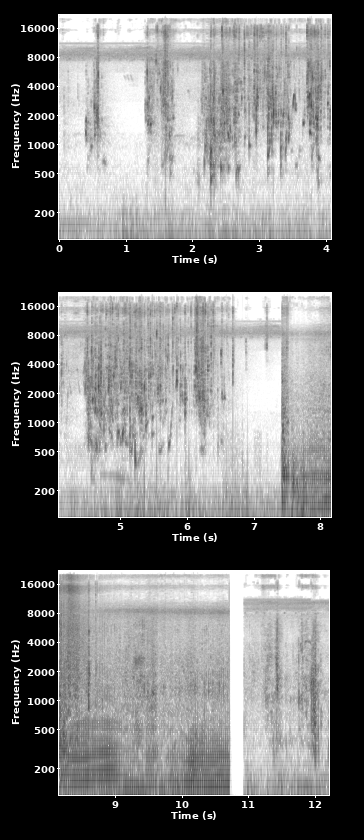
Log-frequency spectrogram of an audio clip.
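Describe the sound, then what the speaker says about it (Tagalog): A small stream of water trickles and flows steadily close by on farmland in Bulacan, with a broader rush of water rising louder near the end. "Mga ganitong batis, pwede itong mainuman, pangtawid uhaw."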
